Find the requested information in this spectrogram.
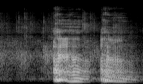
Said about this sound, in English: How about the Christmas decorations? Somebody give it up a hand clap for all the decorations that just appeared.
